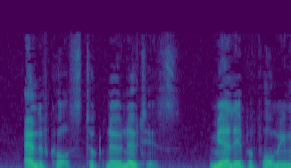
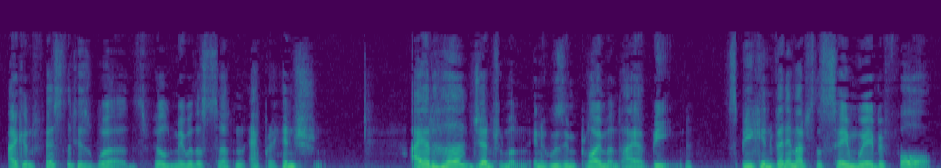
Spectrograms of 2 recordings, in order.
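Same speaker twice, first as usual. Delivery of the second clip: usual speaking voice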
